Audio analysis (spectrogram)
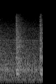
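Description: Two short taps on the top of a plastic RV kitchen fixture during a counter and sink install. Each tap is a light, hollow knock centered around 480 Hz, separated by about a quarter second.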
